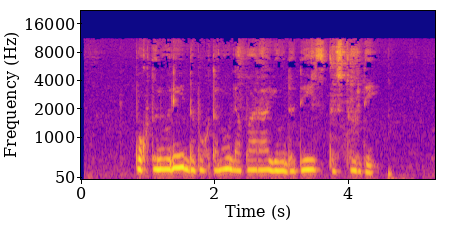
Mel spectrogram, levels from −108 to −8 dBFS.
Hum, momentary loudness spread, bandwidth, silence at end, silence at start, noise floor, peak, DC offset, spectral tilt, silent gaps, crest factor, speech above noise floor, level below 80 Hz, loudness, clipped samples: none; 10 LU; 11.5 kHz; 0.65 s; 0.8 s; -54 dBFS; -4 dBFS; under 0.1%; -4.5 dB/octave; none; 18 dB; 36 dB; -58 dBFS; -19 LUFS; under 0.1%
